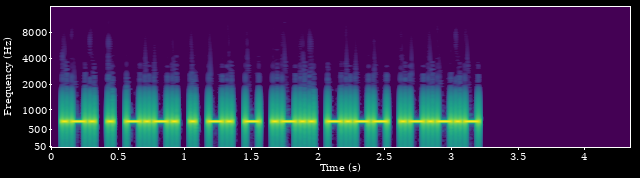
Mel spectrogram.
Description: Morse code, heard as a keyed tone, about 34 wpm, 700 Hz. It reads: RECENTLY.
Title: Sentences from Top 1200 Words 35wpm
